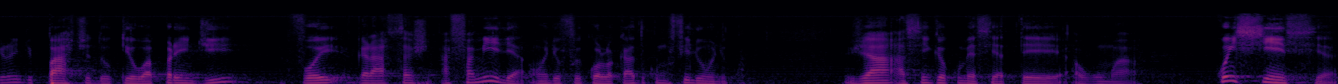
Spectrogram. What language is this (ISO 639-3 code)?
por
